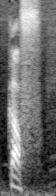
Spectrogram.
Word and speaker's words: calf: to understand calf is whenever you say calf it is c a l f is not calf it is cuff all right the syrup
